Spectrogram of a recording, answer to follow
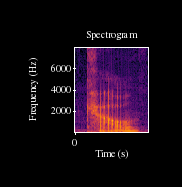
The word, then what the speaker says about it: Cao: Cow. The last name is pronounced like cow.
